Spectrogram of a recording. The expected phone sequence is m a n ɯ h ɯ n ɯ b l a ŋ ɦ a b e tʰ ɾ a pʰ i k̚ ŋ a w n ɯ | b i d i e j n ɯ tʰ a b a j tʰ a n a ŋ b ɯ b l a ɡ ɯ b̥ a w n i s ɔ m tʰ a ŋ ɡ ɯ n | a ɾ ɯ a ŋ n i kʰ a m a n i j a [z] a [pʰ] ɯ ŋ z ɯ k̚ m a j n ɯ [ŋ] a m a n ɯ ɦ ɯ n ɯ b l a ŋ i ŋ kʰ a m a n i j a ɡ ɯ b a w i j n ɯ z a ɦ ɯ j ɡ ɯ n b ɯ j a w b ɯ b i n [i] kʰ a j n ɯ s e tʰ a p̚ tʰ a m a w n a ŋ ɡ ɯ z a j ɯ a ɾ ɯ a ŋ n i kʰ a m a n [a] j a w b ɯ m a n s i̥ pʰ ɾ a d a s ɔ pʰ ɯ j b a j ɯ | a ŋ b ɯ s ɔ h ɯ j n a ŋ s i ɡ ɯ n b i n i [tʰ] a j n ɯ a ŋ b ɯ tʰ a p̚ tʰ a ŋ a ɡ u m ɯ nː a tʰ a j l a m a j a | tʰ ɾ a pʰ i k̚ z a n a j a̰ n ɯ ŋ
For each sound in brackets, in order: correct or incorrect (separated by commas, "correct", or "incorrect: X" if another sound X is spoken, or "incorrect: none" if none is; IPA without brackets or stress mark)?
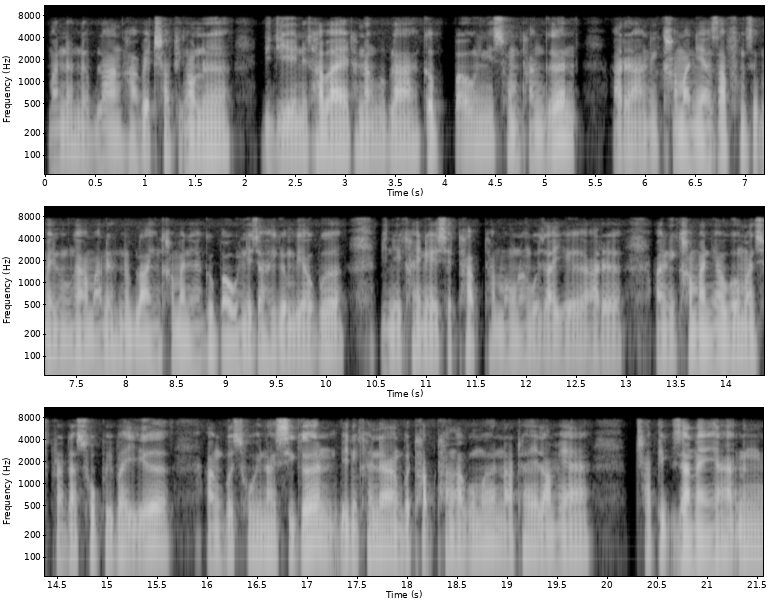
correct, correct, correct, correct, incorrect: i, incorrect: kʰ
